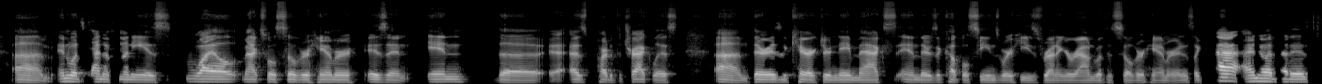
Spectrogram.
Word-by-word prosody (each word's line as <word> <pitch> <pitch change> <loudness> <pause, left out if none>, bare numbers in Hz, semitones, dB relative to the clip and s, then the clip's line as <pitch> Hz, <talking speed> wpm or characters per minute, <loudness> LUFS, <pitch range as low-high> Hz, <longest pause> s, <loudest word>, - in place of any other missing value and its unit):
Um, 100 -5 0
and 135 +1 -1
what's 135 -1 +1
kind 130 -2 +2
of 115 - -3
funny 115 -1 0
is, 105 -1 -4
while 130 -3 +4
Maxwell's 115 -1 0
Silver 110 -2 0
Hammer 110 -2 -1
isn't 110 -4 -2 0.2
in 120 0 -1 0.3
the 100 -2 0
a - - -4
as 110 -1 0
part 115 - -2
of - - -12
the - - -20
track - - +2
list, - - -4 0.4
um, 100 -6 +2
there 115 -1 +5
is 110 -1 +1
a - - -9
character 110 -2 +2
named 105 0 -2
Max, 105 0 0
and 110 -2 -5
there's 105 0 -2
a - - -3
couple 105 - -3
scenes 105 -1 -5
where 100 -1 -2
he's 95 -4 -9
running 95 -1 0
around 95 0 0
with - - -6
a - - -13
silver - - -4
hammer, 90 -2 -6
and 95 - -6
it's - - -12
like, 100 -1 -6
"Ha, 165 -1 +11
I 140 +1 +3
know 145 -1 +3
what 135 - +3
that 125 - +2
is." 120 0 +3
110 Hz, 225 wpm, -24 LUFS, 100-120 Hz, 0.4 s, Ha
